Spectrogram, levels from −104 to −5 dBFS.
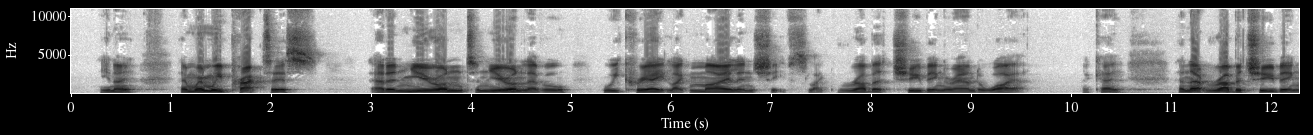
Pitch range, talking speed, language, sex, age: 115-135 Hz, 125 wpm, English, male, 20-39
